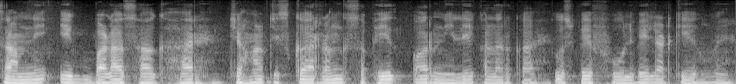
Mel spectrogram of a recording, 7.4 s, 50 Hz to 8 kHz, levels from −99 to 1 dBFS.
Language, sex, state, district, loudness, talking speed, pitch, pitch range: Hindi, male, Bihar, Purnia, -17 LUFS, 180 wpm, 110 Hz, 105-115 Hz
